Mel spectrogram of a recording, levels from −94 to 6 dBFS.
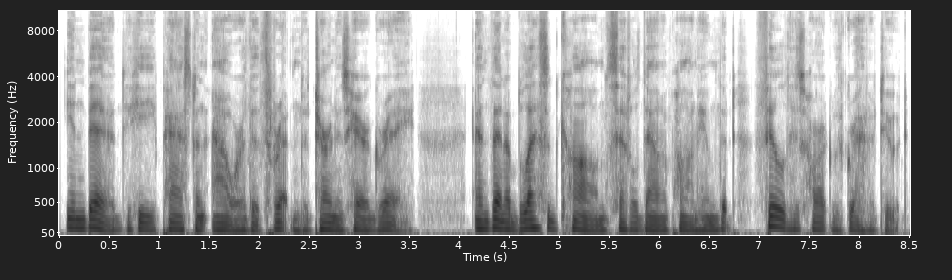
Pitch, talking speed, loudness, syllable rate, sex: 95 Hz, 195 wpm, -20 LUFS, 5.0 syllables/s, male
